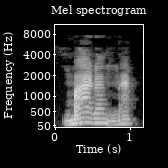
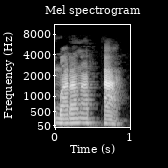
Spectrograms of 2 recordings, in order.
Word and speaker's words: Maranata: Cristo temos essa aí essa frase Maranata é como dizem os protestantes evangélicos a tônica da penúltima seda ou Maranata como dizem os católicos quatro anos na última sílaba não importa a pronúncia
